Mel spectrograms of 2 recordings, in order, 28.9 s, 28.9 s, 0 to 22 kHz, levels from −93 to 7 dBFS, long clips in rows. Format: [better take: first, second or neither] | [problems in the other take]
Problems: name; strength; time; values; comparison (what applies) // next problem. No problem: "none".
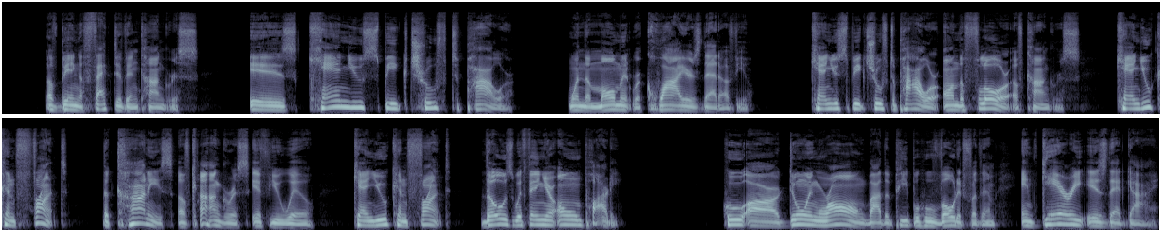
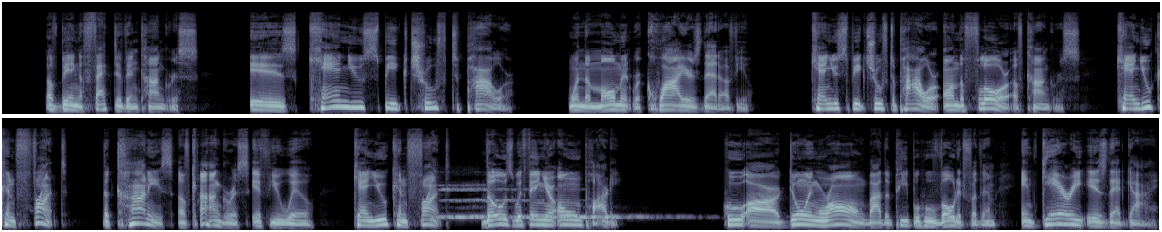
first | alarm; noticeable; from 20 to 23 s; peak 7 dB below the speech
